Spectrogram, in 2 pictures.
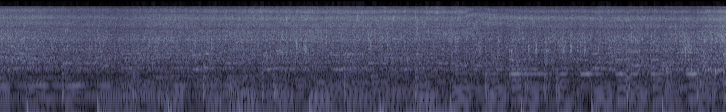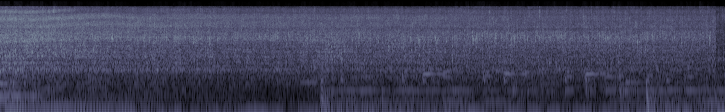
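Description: Fish pieces frying in a pan during village-style cooking, a dense continuous sizzle and crackle held close and loud for the whole stretch, with a few faint clinks and shifts partway through.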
